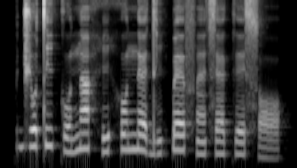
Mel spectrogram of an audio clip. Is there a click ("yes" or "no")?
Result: no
